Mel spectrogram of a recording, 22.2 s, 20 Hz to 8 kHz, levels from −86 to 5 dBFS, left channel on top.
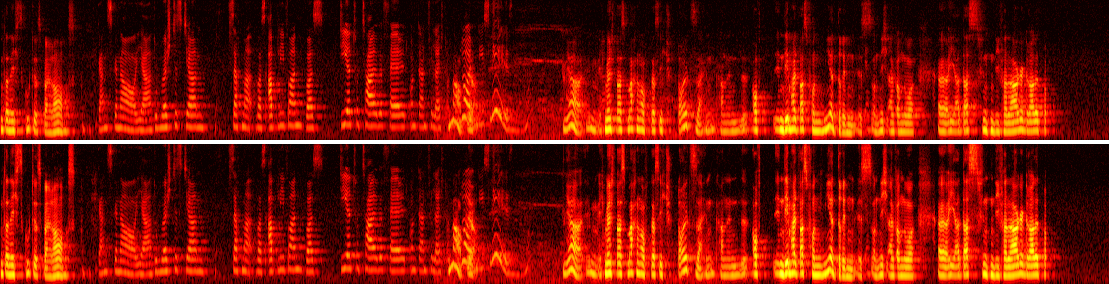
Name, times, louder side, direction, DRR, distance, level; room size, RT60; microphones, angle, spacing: voice 1, 0.0-1.5 8.9-9.5 11.2-15.2 15.4-20.9, right 4 dB, 75° right, 18 dB, 0.7 m, -25 dB
voice 2, 1.9-4.1 4.6-6.4 6.8-10.6 12.0-12.1 14.7-15.1 17.3-17.7, left 1 dB, 10° left, 11 dB, 1.5 m, -38 dB
sound 1, 8.6-14.5, left 2 dB, 45° left, 6.2 m, -55 dB
27.5 x 15.0 x 6.9 m, 0.76 s
head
